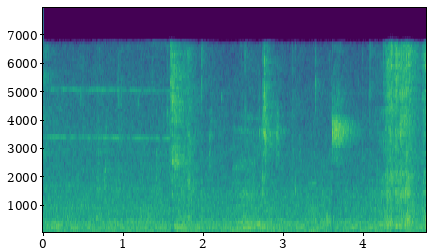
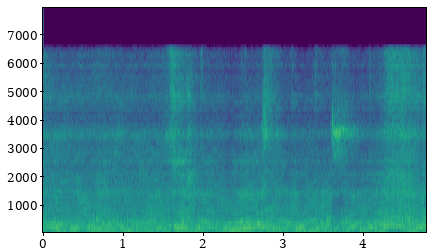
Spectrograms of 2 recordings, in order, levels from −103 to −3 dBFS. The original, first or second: first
